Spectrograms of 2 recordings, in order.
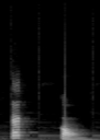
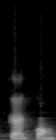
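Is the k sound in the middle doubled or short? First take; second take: doubled; short. First: The middle k sound is held and doubled. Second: The middle k sound is short and single. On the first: The speaker calls it right. "bunyinya menjadi rangkap" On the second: The speaker calls it wrong.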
